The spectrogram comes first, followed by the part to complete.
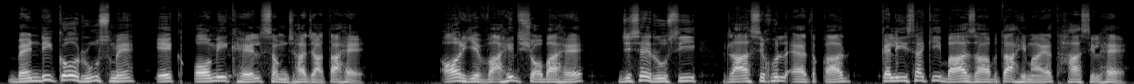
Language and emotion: Urdu, neutral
